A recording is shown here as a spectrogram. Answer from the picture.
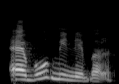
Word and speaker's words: abominable: Everyone felt that his ideas were abominable. Abominable. It has a O sound. Abominable. Yeah, listen. Not O. It is an O sound.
